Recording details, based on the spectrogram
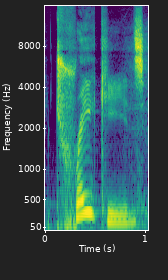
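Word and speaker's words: tracheids: Define tracheads first okay tracheeds and that is spelled t-r-a-c-h-e-i-d-s yes trachea exactly like trachea oh Alex is like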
